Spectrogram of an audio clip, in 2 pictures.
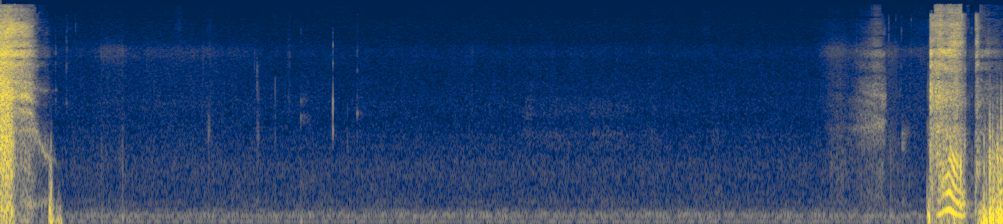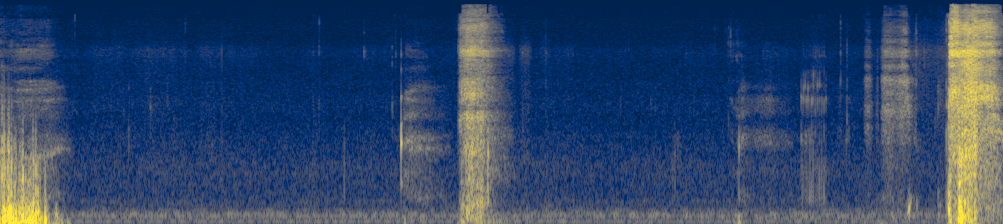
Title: Wet sneezes, few stifles and a nose blow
